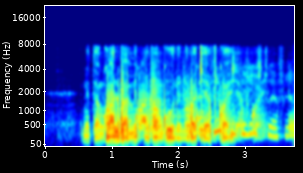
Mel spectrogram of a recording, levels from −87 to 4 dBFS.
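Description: A speech clip from a call in which the far end played the audio over a loudspeaker and no echo canceller removed the sound its microphone picked back up, so this is echo with no canceller, present throughout. The returning copy arrives roughly half a second behind the original, about 9 dB quieter and thinner, trailing every phrase. The band stops at 8 kHz, which fits a wideband call codec such as G.722.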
